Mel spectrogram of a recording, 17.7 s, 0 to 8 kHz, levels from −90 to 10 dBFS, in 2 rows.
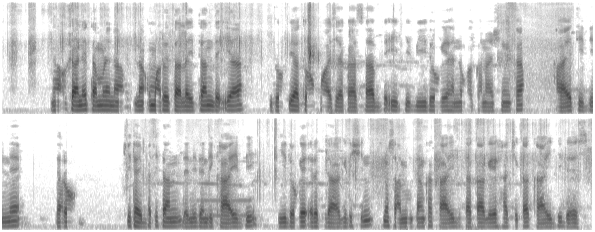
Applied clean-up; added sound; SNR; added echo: none; Fire; 19 dB; none.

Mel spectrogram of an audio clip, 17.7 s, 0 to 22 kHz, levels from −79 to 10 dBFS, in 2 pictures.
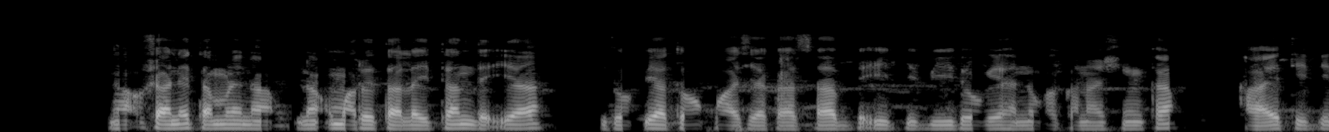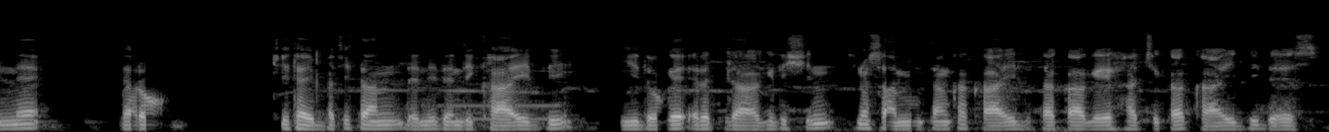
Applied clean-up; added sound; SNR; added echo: none; none; none; none.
